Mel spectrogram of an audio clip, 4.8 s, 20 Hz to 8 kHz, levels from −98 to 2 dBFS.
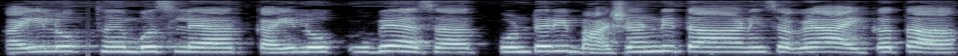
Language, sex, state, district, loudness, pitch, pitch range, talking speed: Konkani, female, Goa, North and South Goa, -15 LUFS, 245 Hz, 235-260 Hz, 210 wpm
